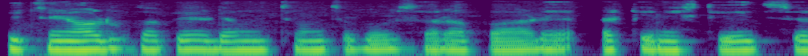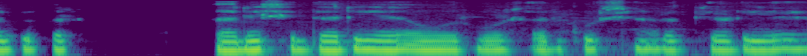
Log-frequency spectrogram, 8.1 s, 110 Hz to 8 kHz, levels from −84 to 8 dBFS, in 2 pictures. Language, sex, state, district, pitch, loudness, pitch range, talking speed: Rajasthani, female, Rajasthan, Nagaur, 180 Hz, -19 LUFS, 175-185 Hz, 180 wpm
